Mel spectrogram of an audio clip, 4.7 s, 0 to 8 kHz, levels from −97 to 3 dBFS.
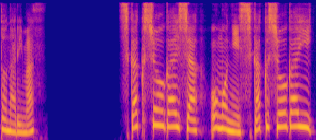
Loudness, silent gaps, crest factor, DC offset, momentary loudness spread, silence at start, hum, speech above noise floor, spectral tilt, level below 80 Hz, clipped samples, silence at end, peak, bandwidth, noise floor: -18 LUFS; 0.87-1.71 s; 14 dB; under 0.1%; 7 LU; 0 s; none; over 72 dB; -4 dB/octave; -58 dBFS; under 0.1%; 0.05 s; -6 dBFS; 7.8 kHz; under -90 dBFS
